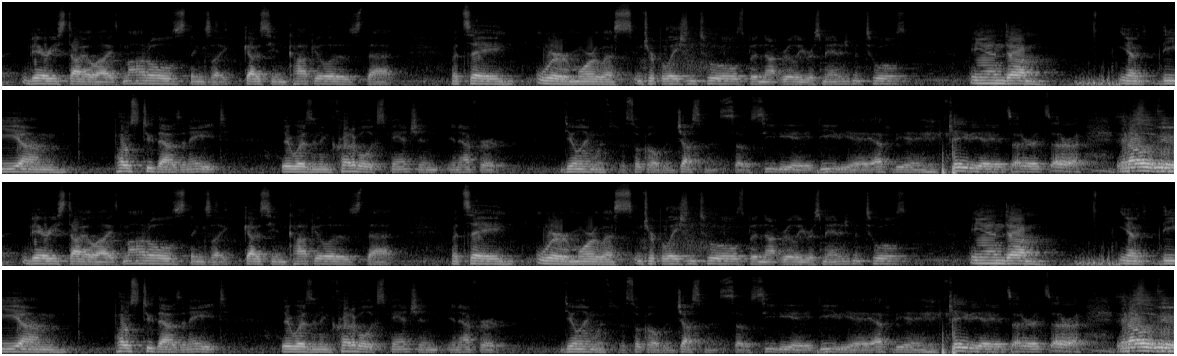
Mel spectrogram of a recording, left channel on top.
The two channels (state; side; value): identical; both; correlation 1.00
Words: very stylized models, things like Gaussian copulas that, let's say, were more or less interpolation tools, but not really risk management tools. And the post-2008, there was an incredible expansion in effort dealing with the so-called adjustments, so CVA, DVA, FVA, KVA, et cetera, and all of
